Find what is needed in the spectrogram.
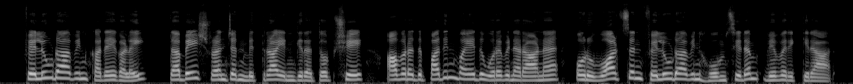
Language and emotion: Tamil, neutral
